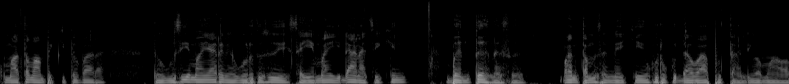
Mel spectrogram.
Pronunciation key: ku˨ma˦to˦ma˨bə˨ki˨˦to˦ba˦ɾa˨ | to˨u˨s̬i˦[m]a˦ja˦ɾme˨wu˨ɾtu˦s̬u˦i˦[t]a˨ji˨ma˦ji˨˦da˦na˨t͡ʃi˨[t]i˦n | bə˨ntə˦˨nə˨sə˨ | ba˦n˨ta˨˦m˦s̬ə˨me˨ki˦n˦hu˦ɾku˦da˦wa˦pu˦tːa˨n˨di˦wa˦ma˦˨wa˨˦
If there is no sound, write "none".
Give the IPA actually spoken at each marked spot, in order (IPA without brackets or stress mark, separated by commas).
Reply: m, s, k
